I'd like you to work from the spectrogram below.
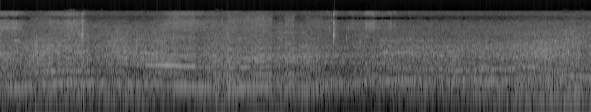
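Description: Race car engines in a sim racing game at São Paulo, with an Audi among the field, form a steady blended drone of several engines, loud and continuous, with pitch that shifts as the cars accelerate and no talk.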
